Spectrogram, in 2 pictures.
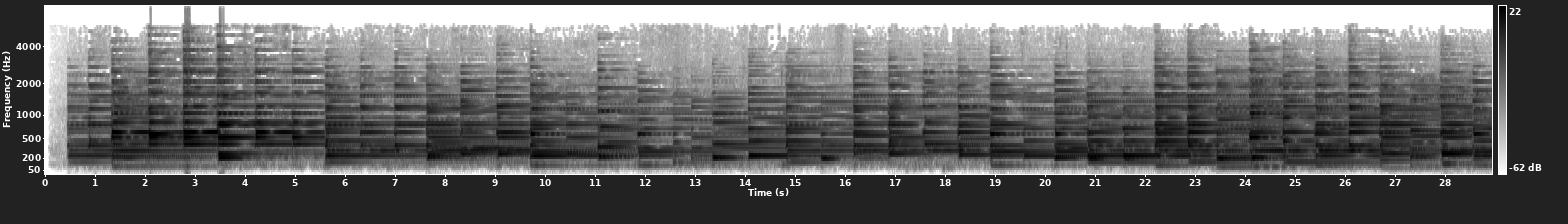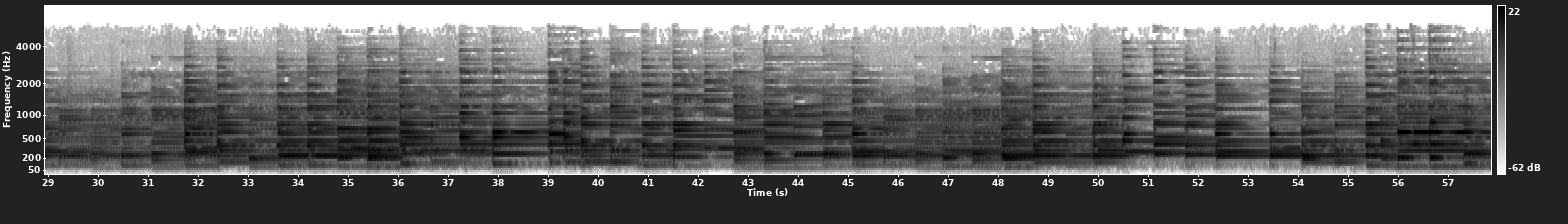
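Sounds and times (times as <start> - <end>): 
piano: 0.0 - 57.8.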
